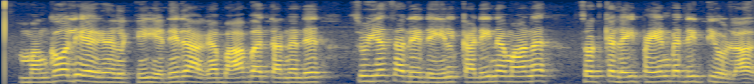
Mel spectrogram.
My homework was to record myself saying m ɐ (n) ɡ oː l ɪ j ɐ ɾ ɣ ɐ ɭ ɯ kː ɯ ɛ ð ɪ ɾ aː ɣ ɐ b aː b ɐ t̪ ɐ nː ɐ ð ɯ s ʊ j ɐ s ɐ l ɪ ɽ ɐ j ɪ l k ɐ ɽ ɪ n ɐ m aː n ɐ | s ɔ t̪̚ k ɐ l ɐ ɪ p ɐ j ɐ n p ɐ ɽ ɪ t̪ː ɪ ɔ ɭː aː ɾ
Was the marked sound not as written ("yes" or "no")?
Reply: yes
